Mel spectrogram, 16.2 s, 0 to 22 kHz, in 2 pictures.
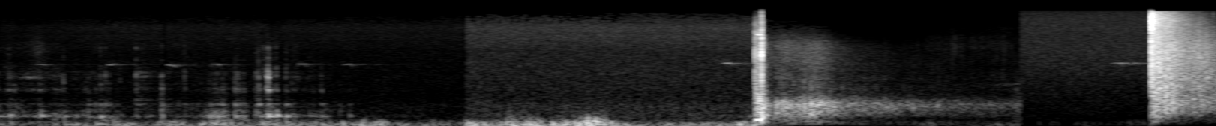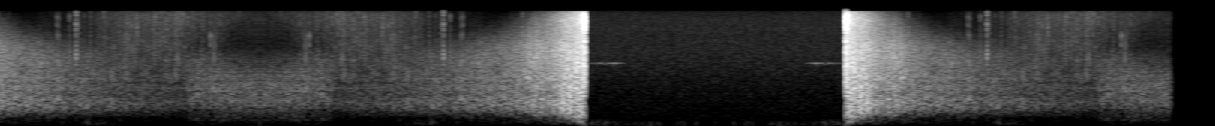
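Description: A single shot from a Howa 1500 bolt-action rifle in .243 Winchester cracks about five seconds in, with an echoing tail. Then two more sudden loud bursts follow, near eight and fourteen seconds, each fading away slowly. Between them a noise swells and cuts off abruptly, as edited slow-motion replays of the shot.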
